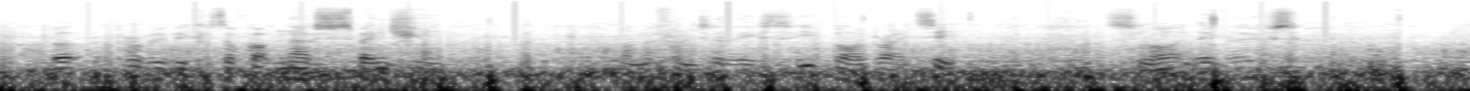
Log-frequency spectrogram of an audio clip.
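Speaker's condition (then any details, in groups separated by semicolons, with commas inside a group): No condition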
